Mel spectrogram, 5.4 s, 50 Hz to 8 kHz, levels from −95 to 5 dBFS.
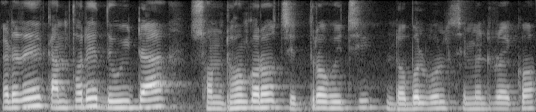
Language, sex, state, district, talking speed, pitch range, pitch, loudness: Odia, male, Odisha, Nuapada, 135 wpm, 150-180 Hz, 170 Hz, -15 LUFS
